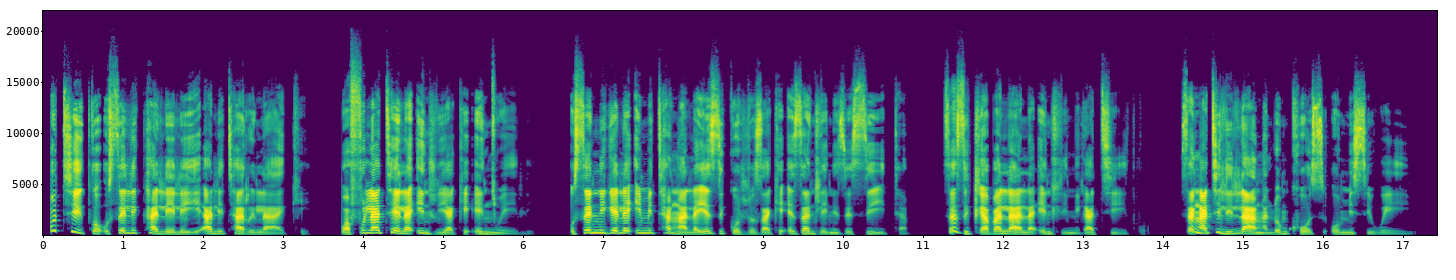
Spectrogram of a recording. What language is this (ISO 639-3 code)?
nde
